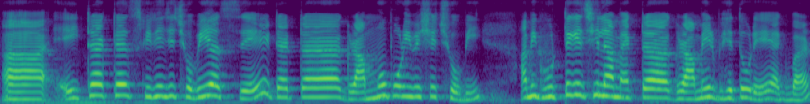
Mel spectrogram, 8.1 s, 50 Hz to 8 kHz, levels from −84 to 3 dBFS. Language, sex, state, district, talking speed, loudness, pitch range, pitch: Bengali, female, West Bengal, Kolkata, 155 wpm, -19 LUFS, 220-280 Hz, 260 Hz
